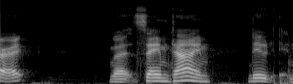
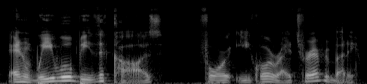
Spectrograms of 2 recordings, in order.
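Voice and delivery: ordinary delivery

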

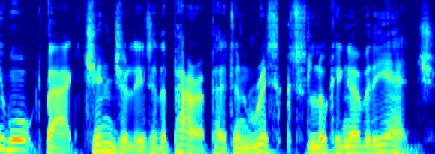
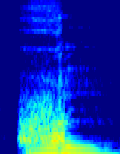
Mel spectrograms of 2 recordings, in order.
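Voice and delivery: mock whoom. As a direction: hum like a whirling bull roarer. Imitating the bull roarer noise.

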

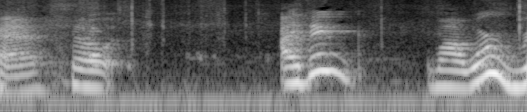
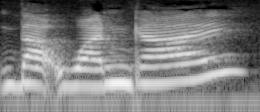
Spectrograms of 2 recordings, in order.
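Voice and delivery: usual speaking voice

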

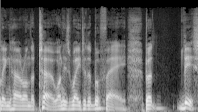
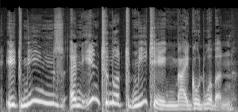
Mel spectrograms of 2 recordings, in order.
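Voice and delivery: higher, slow offended duchess voice; haughty duchess; 10 semitones higher, slower than usual. Acted. Duchess prodded by Nanny Ogg, high and haughty. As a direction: play the affronted noblewoman, drawn out.

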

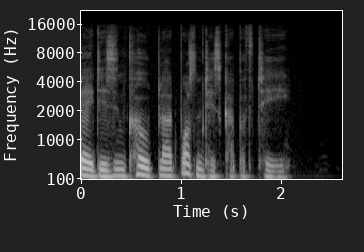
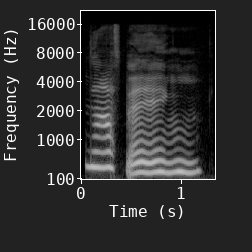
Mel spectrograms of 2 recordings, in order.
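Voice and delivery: lightly voiced witch, higher; a hint of innocence, pitched up; Nanny's character voice; 7 semitones higher, 4 dB louder than usual. A narrator's reading. Witch covering up to the Duke, lightly voiced role. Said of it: "said Nanny".

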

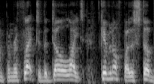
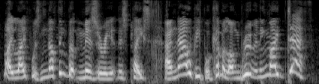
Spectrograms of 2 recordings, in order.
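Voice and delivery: self-pitying wail; 7 semitones higher than usual. Acted. Myrtle wails her self-pity.

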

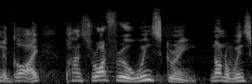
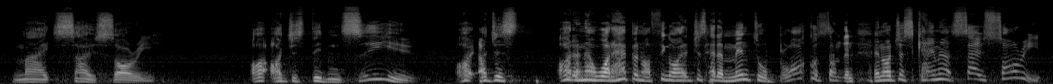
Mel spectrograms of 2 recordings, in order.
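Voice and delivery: soft apology; 3 dB quieter than usual. Retold or imitated. Preacher apologising to the angry driver at his window, soft and sheepish. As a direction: apologise gently to calm him.

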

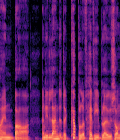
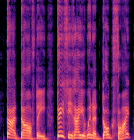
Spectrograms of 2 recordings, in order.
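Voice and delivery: high, louder dog voice, charging in; scruffy dog, excited; 10 semitones higher, 5 dB louder than usual. A narrator's reading. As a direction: cheer himself into the fight. Gaspode leaps into fight.

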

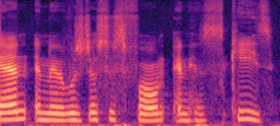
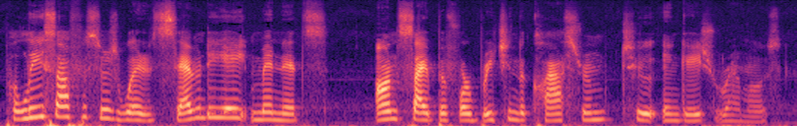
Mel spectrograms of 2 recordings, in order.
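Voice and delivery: ordinary delivery

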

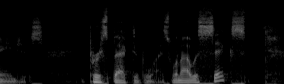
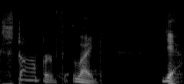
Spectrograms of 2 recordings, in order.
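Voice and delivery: ordinary delivery

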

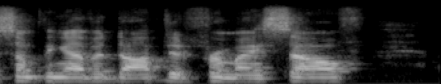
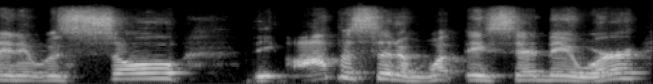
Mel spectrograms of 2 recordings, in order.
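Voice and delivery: ordinary talk, nothing marked

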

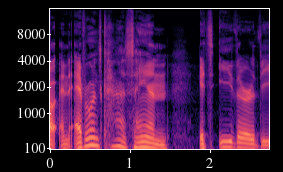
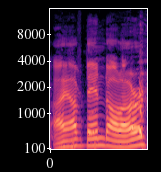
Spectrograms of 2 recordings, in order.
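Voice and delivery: higher, louder hammed-up Indian accent; mock Indian accent; 6 semitones higher, 5 dB louder than usual. Echoing friend's joke in a mock Indian accent. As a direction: mimic the Indian accent back. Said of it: "Indian out".

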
